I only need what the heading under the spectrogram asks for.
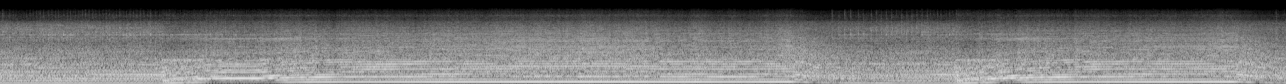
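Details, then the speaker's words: Poulan Pro 200mph two-stroke blower that did not run, after the carburetor was rebuilt and adjusted (rich idle mixture leaned out, top end tuned): revs cleanly up and down twice, steady high pitch between, no stumble or bog; running smooth. "yeah that sounds pretty good um carburetor needed just a little bit of adjustment the idle mixture was too rich so I leaned that out a little bit and then played with the top end until it uh hopefully you could hear it uh start running smooth after I adjusted the car rate a little bit"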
